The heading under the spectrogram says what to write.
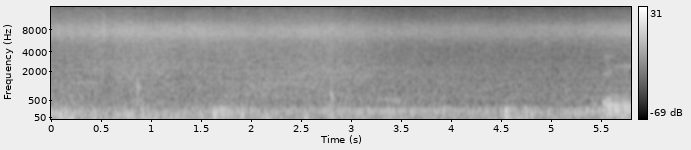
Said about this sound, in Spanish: Eh, esto, pasó en la 49 Avenida Sur, en San Salvador. Las primeras lluvias. Estuvo temporalado toda la noche. ¿eh? Sí. Se pasó en la madrugada de este día.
